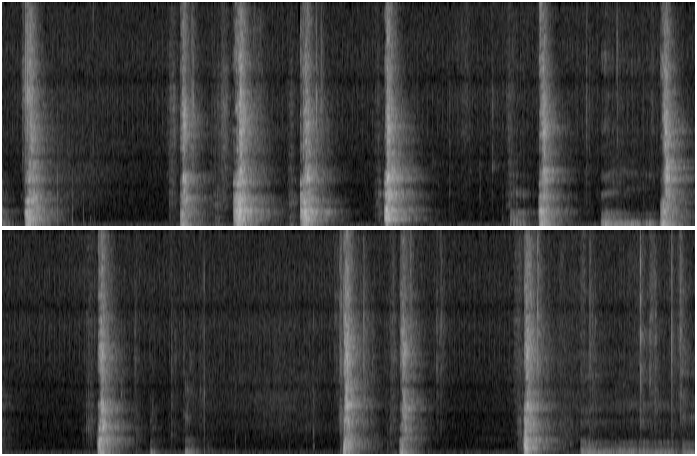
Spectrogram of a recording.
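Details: Cocker Spaniel indoors barking suspiciously at a flat-pack furniture parcel; about ten sharp, loud barks in irregular bursts, some close pairs, with a low growly rumble between them near the middle and end.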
